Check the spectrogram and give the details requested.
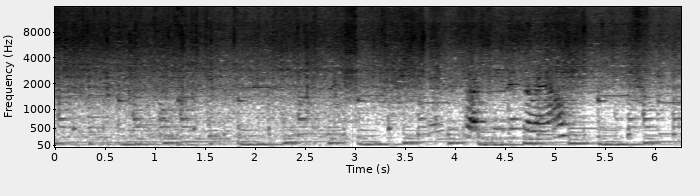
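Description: Diced onion, ginger and garlic sizzling steadily in hot olive oil in a stainless steel pan, stirred with a spatula.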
